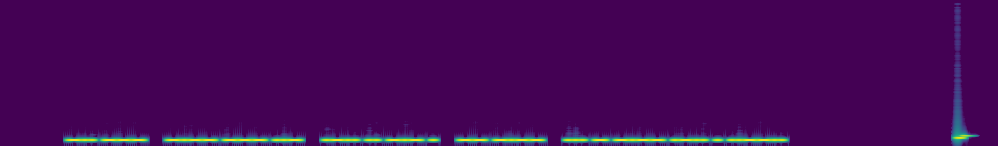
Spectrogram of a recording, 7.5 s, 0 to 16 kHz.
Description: Morse code, heard as a keyed tone, about 41 wpm, 700 Hz. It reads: DO YOU LIKE MY STYLE?
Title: Sentences from Top 1000 Words - Review Part 5 - 45wpm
